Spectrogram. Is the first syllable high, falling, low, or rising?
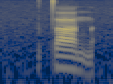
falling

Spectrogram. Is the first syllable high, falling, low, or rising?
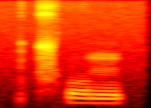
low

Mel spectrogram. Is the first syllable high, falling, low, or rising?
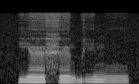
high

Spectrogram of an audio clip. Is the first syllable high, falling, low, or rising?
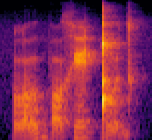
rising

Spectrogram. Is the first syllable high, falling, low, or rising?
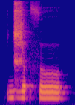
high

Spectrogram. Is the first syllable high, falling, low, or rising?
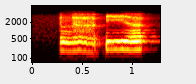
low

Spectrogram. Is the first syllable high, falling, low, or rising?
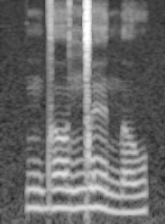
high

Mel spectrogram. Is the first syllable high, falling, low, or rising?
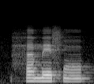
high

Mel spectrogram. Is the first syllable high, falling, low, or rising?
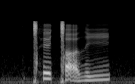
high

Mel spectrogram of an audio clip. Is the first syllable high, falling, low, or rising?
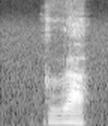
falling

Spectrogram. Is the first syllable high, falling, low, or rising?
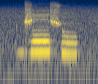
high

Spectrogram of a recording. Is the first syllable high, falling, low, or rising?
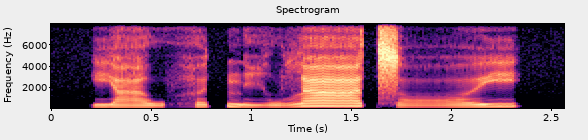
low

